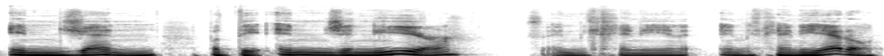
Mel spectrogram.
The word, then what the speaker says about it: ingeniero: but the engineer is ingeniero. Difficult for us to pronounce. Ingeniero or ingeniera. Ingeniero. It's difficult.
